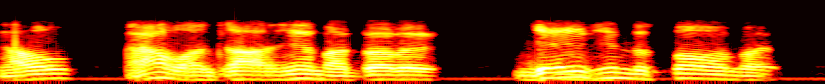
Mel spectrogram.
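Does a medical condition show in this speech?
Yes: muscular dystrophy; congenital, extremely rare type, exact type unknown, myotubular myopathy ruled out about 4 years ago.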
